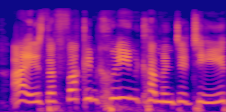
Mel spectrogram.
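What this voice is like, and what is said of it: Put-on Irish accent, possibly bad. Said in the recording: “Is that a bad Irish accent?”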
